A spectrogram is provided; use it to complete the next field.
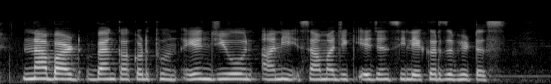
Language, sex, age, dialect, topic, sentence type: Marathi, female, 25-30, Northern Konkan, banking, statement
